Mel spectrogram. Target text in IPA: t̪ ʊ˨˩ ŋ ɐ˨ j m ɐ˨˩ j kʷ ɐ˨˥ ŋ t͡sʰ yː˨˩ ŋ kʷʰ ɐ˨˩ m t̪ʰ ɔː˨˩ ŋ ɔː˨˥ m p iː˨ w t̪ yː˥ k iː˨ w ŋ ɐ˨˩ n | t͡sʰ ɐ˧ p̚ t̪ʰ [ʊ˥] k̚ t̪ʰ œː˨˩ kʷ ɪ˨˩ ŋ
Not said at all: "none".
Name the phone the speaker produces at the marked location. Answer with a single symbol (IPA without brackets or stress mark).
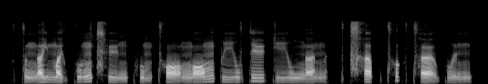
ʊ˥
